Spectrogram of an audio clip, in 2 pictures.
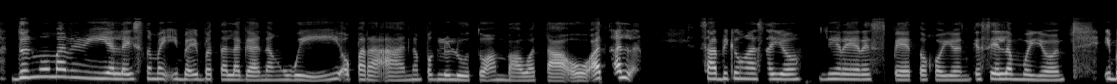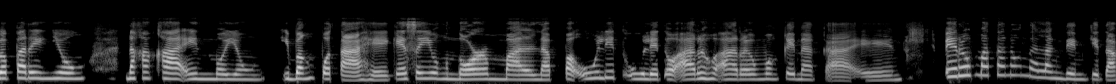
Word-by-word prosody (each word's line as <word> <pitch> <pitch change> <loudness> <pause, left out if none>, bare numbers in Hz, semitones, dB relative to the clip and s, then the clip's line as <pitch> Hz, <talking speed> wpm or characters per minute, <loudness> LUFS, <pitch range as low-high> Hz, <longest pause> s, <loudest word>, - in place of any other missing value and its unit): Do'n 320 +4 +3
mo 360 0 0
mare-realize 275 -7 0
na - - -2
may - - -5
iba-iba 235 0 -3
talaga 215 -3 -2
ng 205 -1 -7
way 210 +4 -4
o - - -2
paraan 205 -2 -3
ng 225 - -9
pagluluto 220 -3 -3
ang 205 +2 -5
bawat 180 +2 -4
tao. 170 0 0
At 280 +2 +5 0.2
al 315 - +3 0.7
sabi 260 0 +1
ko 265 -1 -3
nga 255 -1 -1
sa'yo, 245 -1 -1 0.2
nirerespeto 230 -3 -2
ko 210 -1 -3
yun 205 0 -4
kasi 245 +1 0
alam 245 -1 +2
mo 230 -1 -3
yun? 205 +1 -3 0.4
Iba 275 +1 +6
pa 290 0 +7
rin 275 -1 +2
yung, 270 -1 +2 0.4
nakakain 270 -3 +4
mo 240 -1 0
yung 230 +1 -5 0.2
ibang 265 +2 +4
putahe, 205 -5 +3
kaysa 250 +5 +1
yung 255 -3 -1
normal 230 -2 +3
na 215 - +4 0.2
paulit-ulit 250 -3 0
o 230 - +4
araw-araw 235 -2 +1
mong 240 0 -6
kinakain. 205 -4 -4 0.4
Pero 400 +4 +5
matanong 430 0 -2
na 350 -3 -3
lang 290 -3 -1
din 240 -2 -1
kita 225 -3 -1
240 Hz, 140 wpm, -23 LUFS, 215-265 Hz, 0.7 s, pa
